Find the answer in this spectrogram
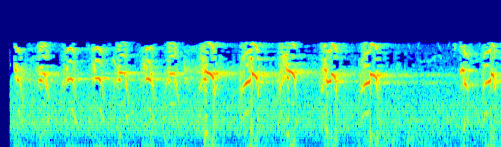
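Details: A golden eagle (Aquila chrysaetos) chick gives thin, high, slurred squealing notes about twice a second in uneven bursts, over a soft background hiss.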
